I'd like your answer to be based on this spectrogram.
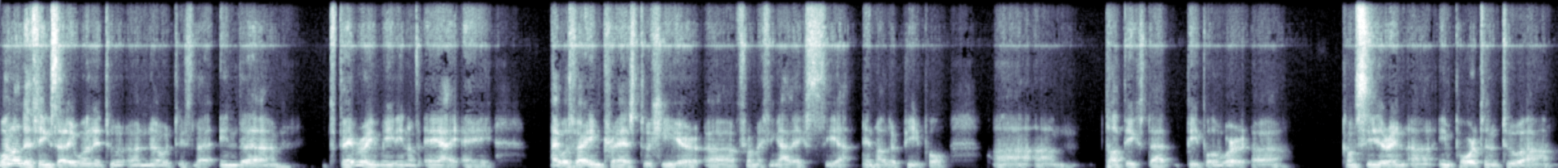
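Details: Post-stroke aphasia in an adult male stroke survivor, a non-native English speaker, speaking English: aphasia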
